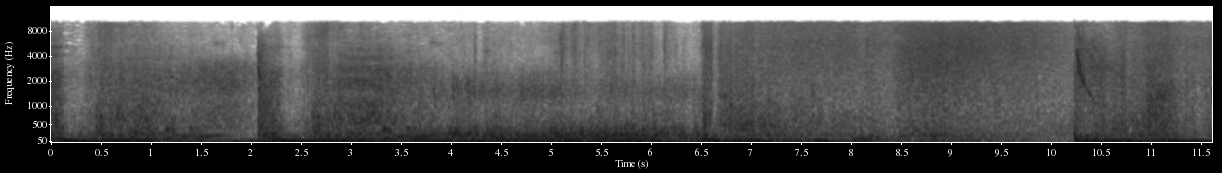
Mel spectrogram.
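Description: A loud, sustained detonation rumble with broadband roar filling the whole stretch, a sharper blast surging near the end, no voices over it.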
